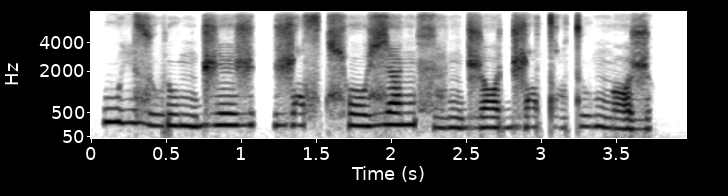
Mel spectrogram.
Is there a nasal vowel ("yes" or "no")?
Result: no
